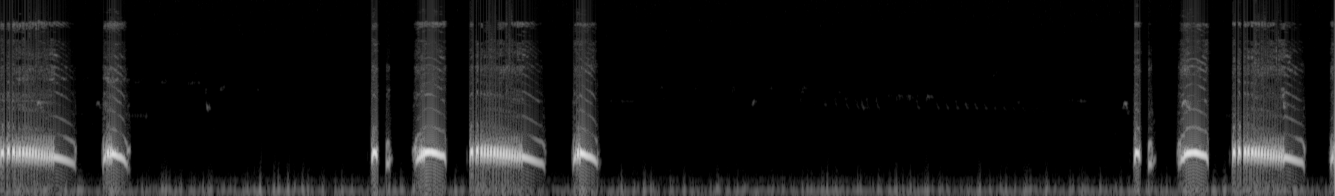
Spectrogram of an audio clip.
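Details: Spotted dove cooing to lure wild doves: three phrases of low, mellow coos, each with short clipped notes around a longer drawn, falling coo, spaced by a few seconds of quiet with faint low rumble.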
